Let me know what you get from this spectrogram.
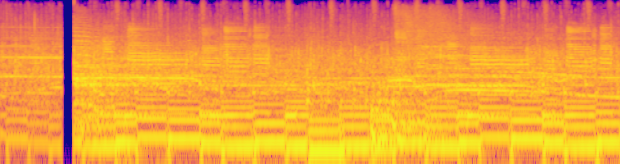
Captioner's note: audience cheers; upbeat music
